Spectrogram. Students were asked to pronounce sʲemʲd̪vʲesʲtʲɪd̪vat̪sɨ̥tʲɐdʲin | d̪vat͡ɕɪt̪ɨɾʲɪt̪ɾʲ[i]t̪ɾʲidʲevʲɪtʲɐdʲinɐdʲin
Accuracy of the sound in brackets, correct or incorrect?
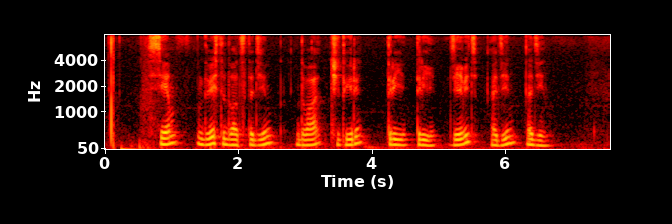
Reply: correct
